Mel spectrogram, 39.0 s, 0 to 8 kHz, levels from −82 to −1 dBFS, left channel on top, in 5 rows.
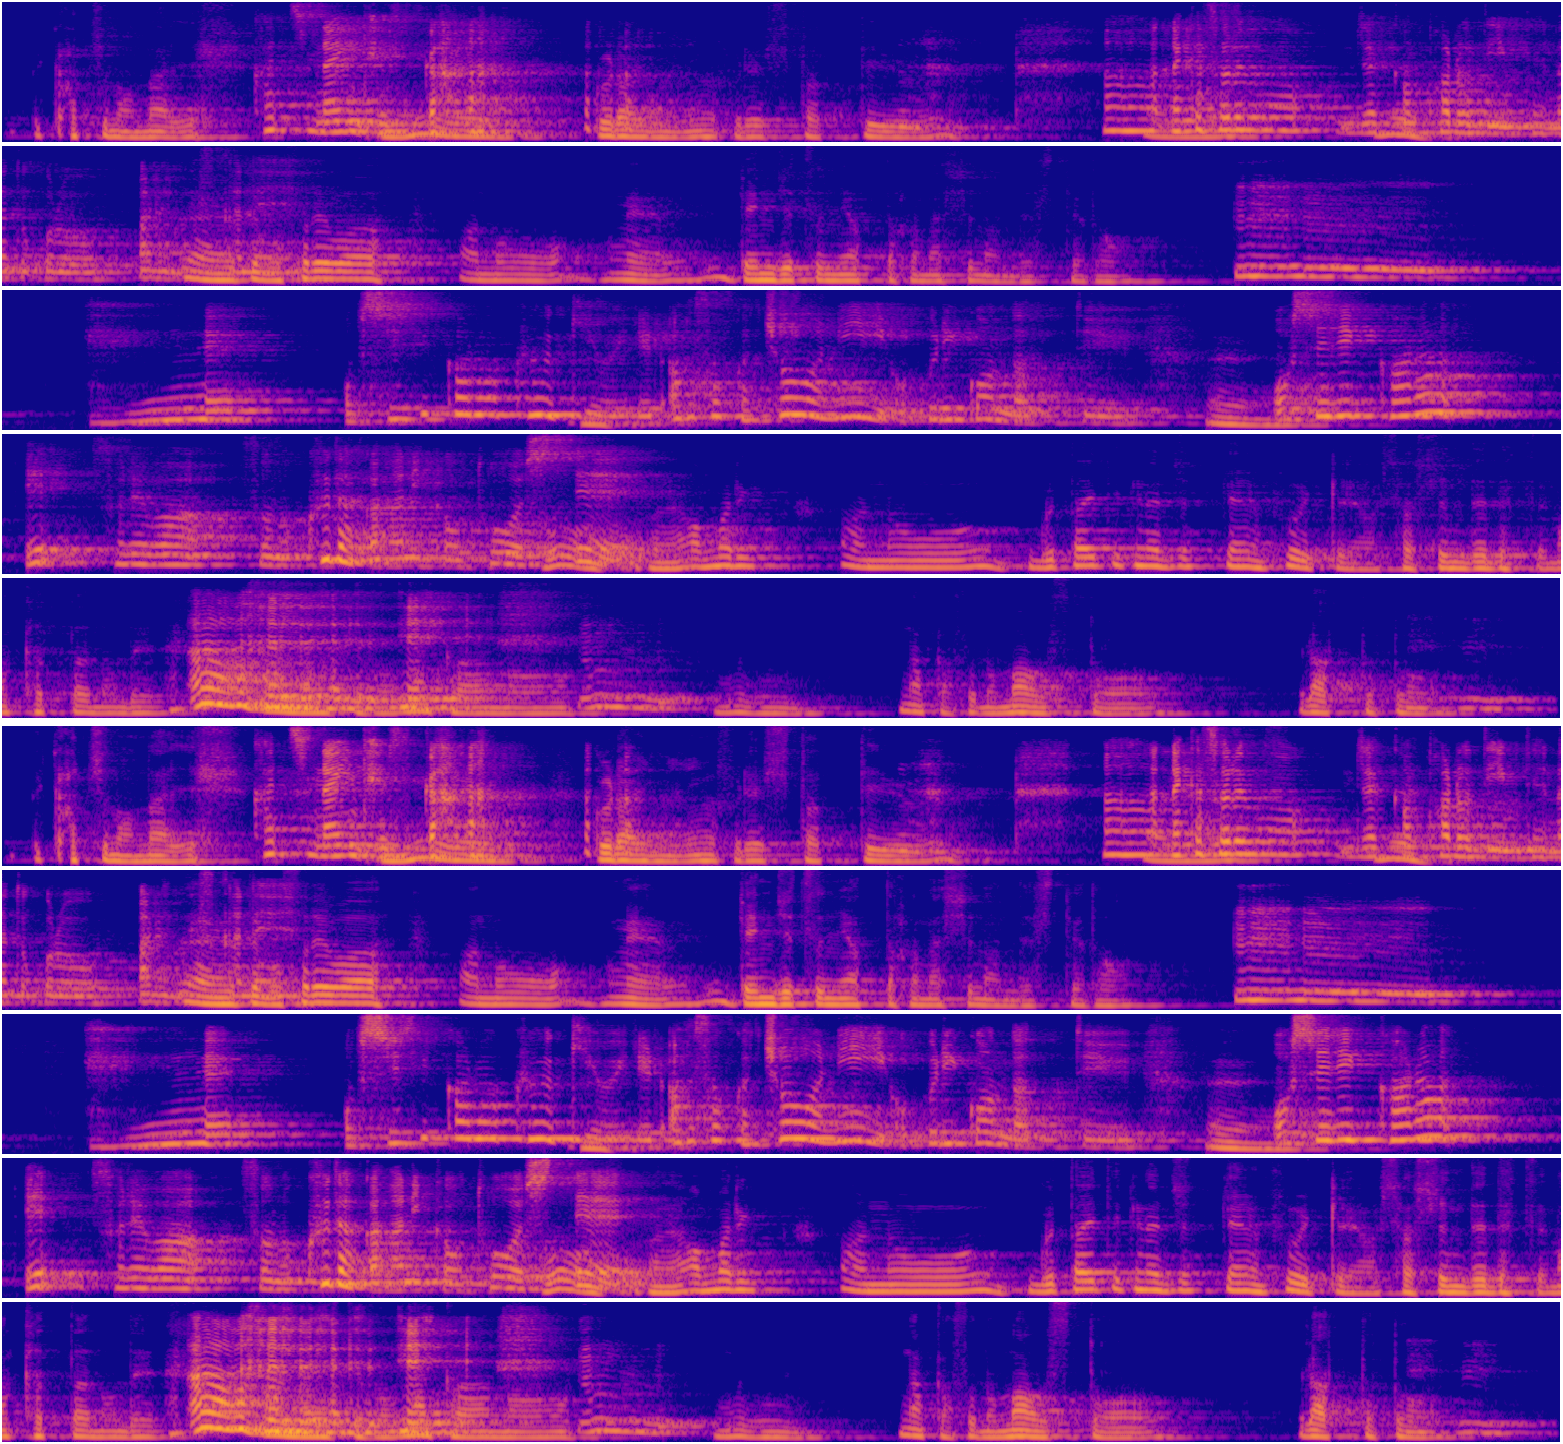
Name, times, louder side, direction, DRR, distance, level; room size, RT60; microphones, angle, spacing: voice 1, 0.3-1.2 1.9-2.5 3.0-4.8 5.7-6.2 6.9-7.1 8.7-9.7 10.1-13.4 18.5-18.6 21.6-22.1 26.1-27.2 27.6-32.1 32.5-34.1 34.7-35.3 35.7-37.0 37.7-38.4, right 3 dB, 85° right, 11 dB, 1.0 m, -29 dB
voice 2, 1.3-2.4 4.5-4.7 5.1-9.3 13.9-15.0 16.0-16.8 17.3-21.5 21.9-22.9 23.5-24.4 24.6-26.6 32.1-33.4 33.7-34.6 38.2-38.7, right 2 dB, 50° right, 5 dB, 3.5 m, -28 dB
27.0 x 22.0 x 10.0 m, 1.2 s
head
